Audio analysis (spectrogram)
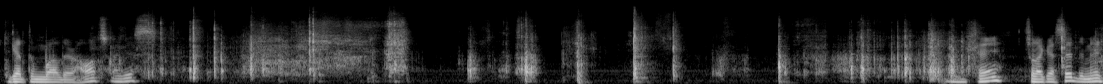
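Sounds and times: cardboard sliding and rubbing: 0:02.4 - 0:04.2.

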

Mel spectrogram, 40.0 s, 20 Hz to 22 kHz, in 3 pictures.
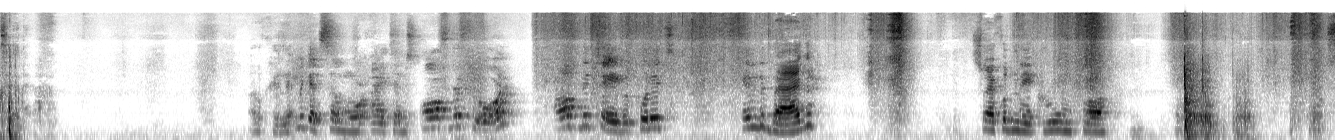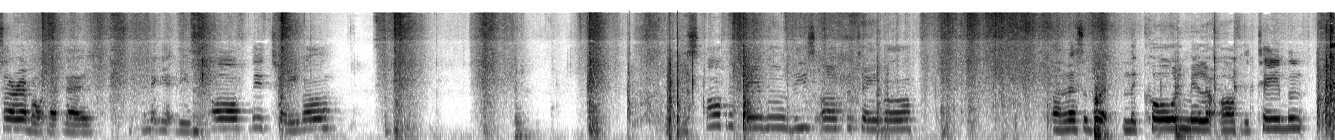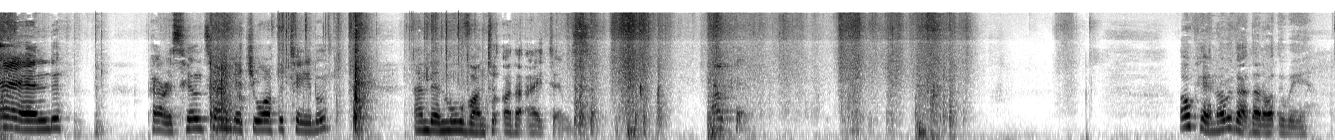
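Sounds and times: packaging knocking and scraping: 0:17.1 - 0:25.5, 0:32.3 - 0:36.5.

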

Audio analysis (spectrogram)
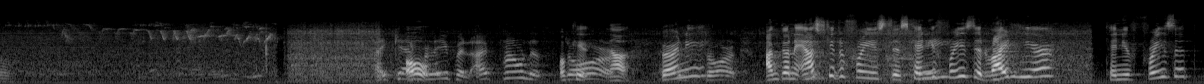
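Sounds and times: songbird chirping: 0:00.0 - 0:02.9
outdoor background hiss: 0:00.0 - 0:12.0.

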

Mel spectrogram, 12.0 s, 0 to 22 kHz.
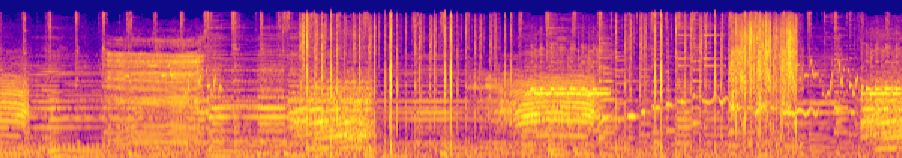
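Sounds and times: cows mooing: 0:00.0 - 0:00.6, 0:01.4 - 0:03.0, 0:03.8 - 0:05.1, 0:06.4 - 0:08.2, 0:11.4 - 0:12.0
background music with steady beat: 0:02.3 - 0:11.6.

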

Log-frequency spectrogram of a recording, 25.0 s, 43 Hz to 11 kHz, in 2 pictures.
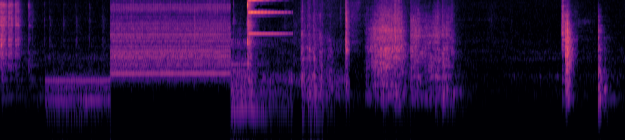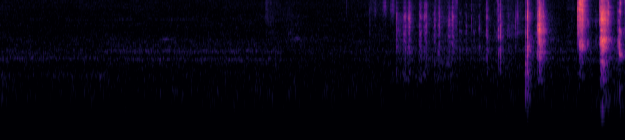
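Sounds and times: air fryer humming: 0:00.9 - 0:05.9
timer bell ding: 0:04.9 - 0:05.9
metal tray scraping over rack: 0:07.3 - 0:09.2.

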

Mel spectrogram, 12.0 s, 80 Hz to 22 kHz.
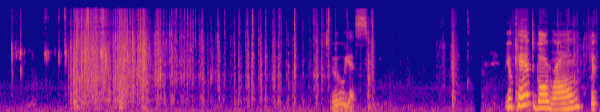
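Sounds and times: card tag rustling and crinkling: 0:01.3 - 0:06.7.

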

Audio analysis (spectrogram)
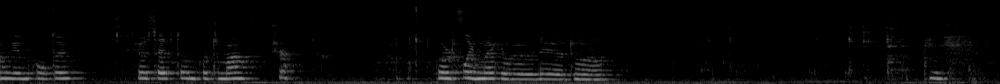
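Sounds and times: steel tumbler set on table: 0:03.8 - 0:09.2.

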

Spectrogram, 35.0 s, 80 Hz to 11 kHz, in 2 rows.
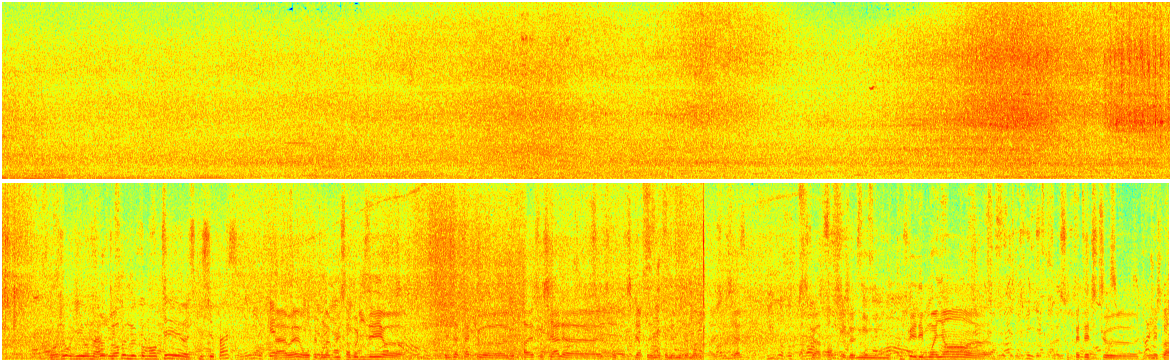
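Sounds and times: tyre and engine noise: 0:00.0 - 0:35.0
vehicles passing: 0:00.0 - 0:35.0.

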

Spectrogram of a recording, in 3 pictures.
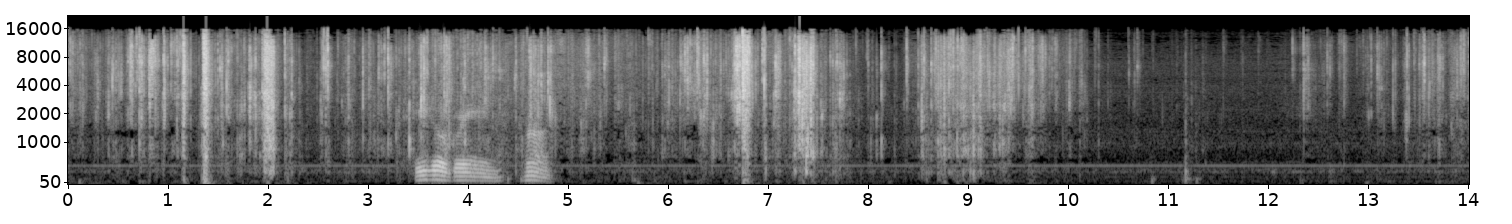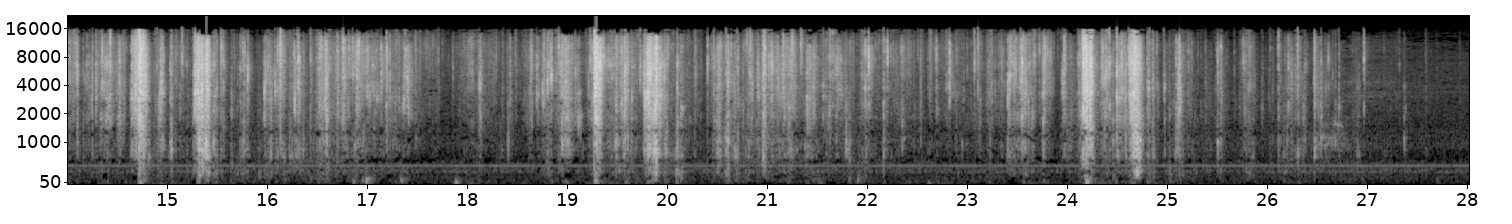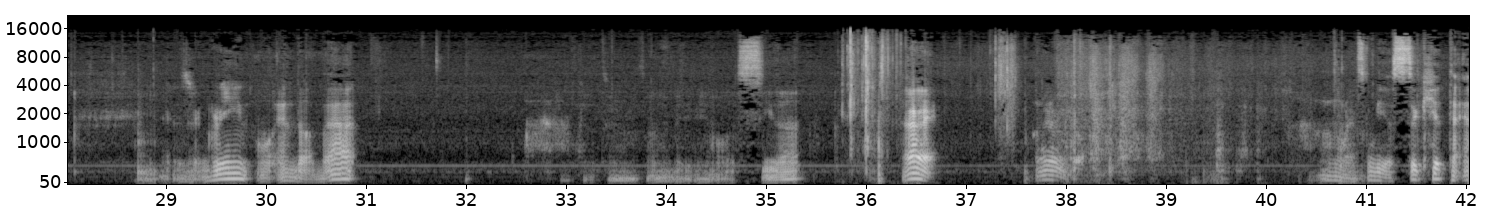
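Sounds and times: foil wrappers crinkling: 0:00.0 - 0:10.8, 0:12.2 - 0:27.1, 0:35.8 - 0:36.5, 0:37.2 - 0:39.1
faint steady hum: 0:00.0 - 0:42.0.

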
